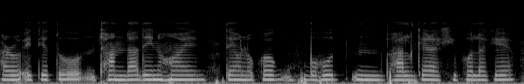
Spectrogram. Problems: none marked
